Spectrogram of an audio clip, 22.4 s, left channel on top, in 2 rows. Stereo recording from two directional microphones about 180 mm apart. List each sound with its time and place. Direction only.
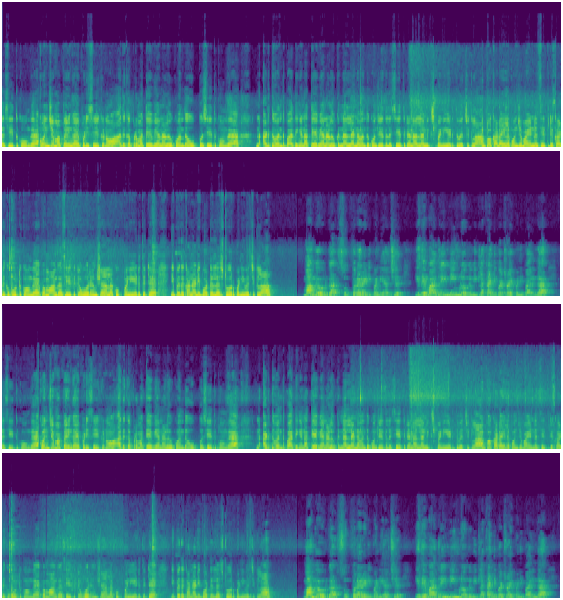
0.0 s a woman's voice: 35° left (ahead or behind)
9.7 s speech: 45° left (ahead or behind)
